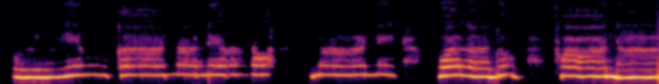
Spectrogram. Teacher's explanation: Kemudian waladun ada dengung karena ketemunya huruf fa.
